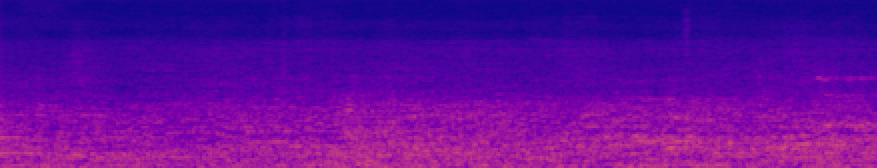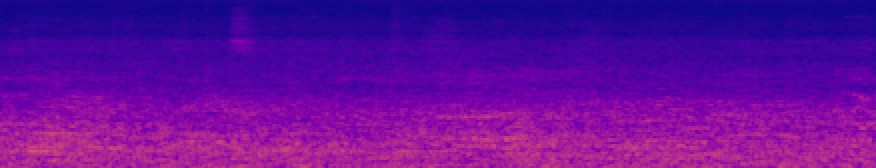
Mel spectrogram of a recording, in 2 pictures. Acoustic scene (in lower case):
crowded indoor space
